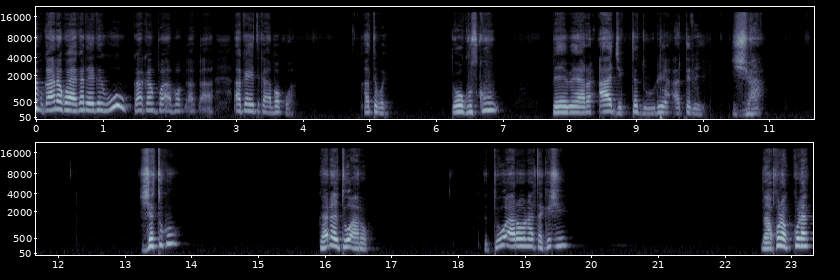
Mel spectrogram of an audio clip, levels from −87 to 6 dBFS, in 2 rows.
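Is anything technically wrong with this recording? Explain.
No, nothing is technically wrong with this speech recording. No technical problem can be heard at any point in it.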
